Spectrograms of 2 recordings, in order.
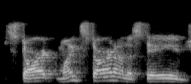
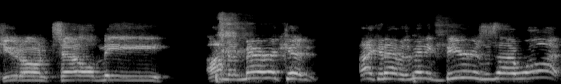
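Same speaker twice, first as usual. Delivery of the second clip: play-acted sloppy, slurring, pitched-up drunk voice; 8 semitones higher than usual. Retelling a bar customer the bartender refused, imitating his drunk slur. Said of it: "slurring his words".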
